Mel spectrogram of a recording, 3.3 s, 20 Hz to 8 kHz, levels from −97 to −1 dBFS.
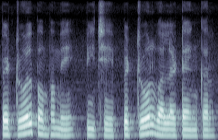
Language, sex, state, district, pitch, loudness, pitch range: Hindi, male, Uttar Pradesh, Lucknow, 135 Hz, -16 LUFS, 125-145 Hz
